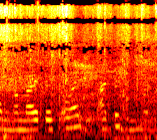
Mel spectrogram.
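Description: Indistinct voices of people talking a little way off, without clear words, over a steady hiss.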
